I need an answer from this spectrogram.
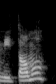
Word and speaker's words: Miitomo: Miitomo?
